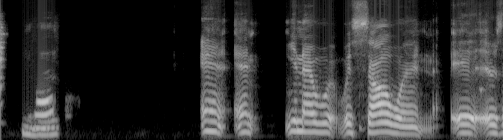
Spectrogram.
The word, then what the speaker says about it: Samhain: And I remember the first time I ever said Sam Hain, I got my butt chewed over that.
